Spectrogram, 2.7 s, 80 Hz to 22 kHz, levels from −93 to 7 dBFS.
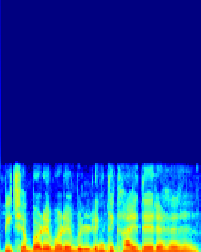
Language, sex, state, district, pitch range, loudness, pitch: Hindi, female, Bihar, Patna, 230-260 Hz, -14 LUFS, 255 Hz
